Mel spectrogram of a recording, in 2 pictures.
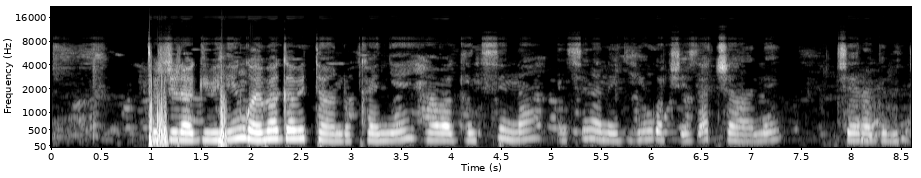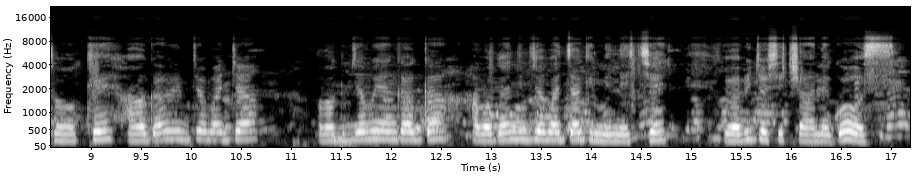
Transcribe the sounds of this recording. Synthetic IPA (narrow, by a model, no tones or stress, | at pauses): tuʒiɾaɡiβihiːŋɡwaiβaɡaβitaːndukʰaɲe̞haβaɡint͡sinaint͡sinaniɟiɦiːŋɡwat͡ʃiːzat͡ʃaːne̞ | t͡ʃe̞ɾaɡiβito̞ːkʰe̞haβaɡaβibjo̞βaɟa | haβaɡibjoβujeːŋɡaɡahaβaɡanibjo̞βaɟaɡiminece̞βiβaβiɟo̞çe̞t͡ʃaːne̞ɡo̞ːse̥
